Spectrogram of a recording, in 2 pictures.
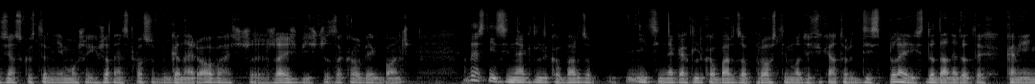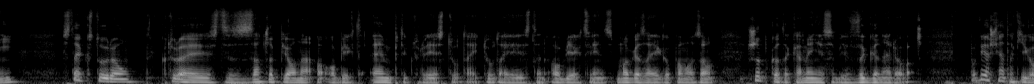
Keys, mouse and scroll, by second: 0.3 click, 0.3 g, 1.2 Escape, 1.5 right click, 1.7 g, 2.5 Escape, 3.1 right click, 3.3 g, 3.9 Escape, 6.3 right click, 8.6 click, 13.9 right click, 14.6 r, 18.3 Escape.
